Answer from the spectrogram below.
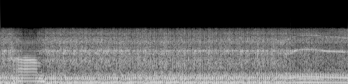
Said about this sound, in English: And there's traffic.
